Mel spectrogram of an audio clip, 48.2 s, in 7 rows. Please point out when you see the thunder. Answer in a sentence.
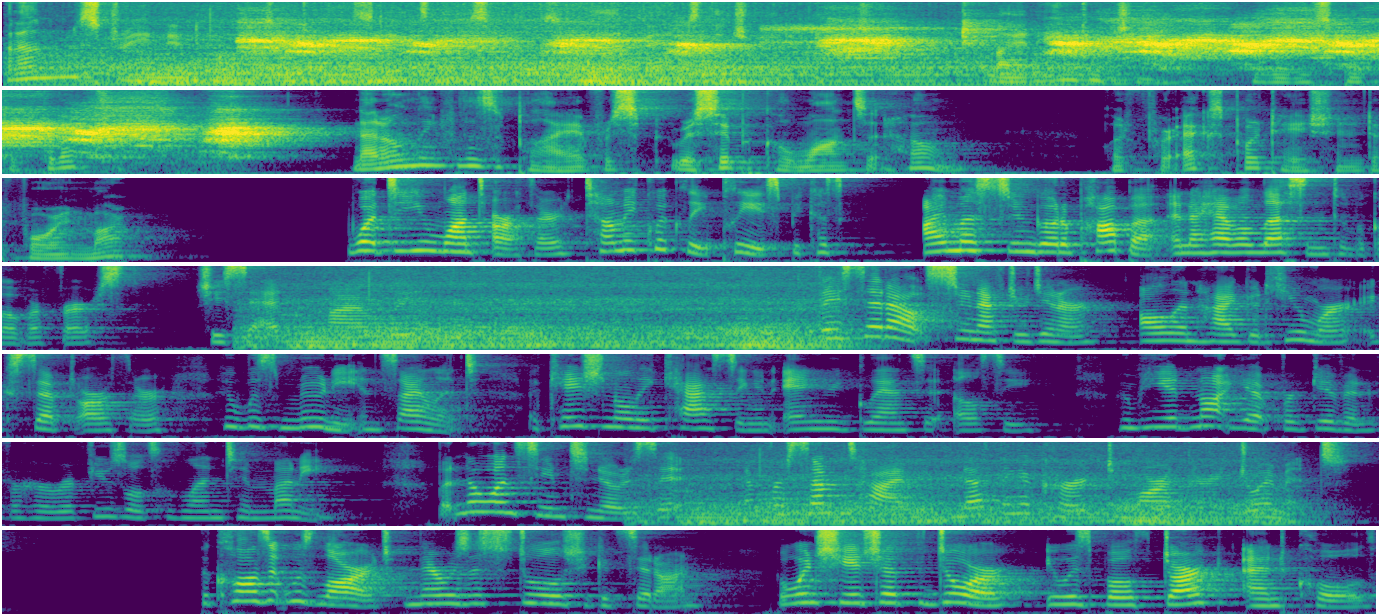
You can hear the thunder from 0.3 to 3.7 s, from 21.8 to 24.9 s and from 37.5 to 40.9 s.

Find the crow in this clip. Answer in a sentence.
The crow can be heard from 1.1 to 8.1 s.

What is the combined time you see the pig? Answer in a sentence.
The pig can't be heard in this clip.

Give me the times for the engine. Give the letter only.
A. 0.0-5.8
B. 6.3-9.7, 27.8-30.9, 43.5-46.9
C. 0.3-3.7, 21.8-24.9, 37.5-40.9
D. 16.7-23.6
A.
